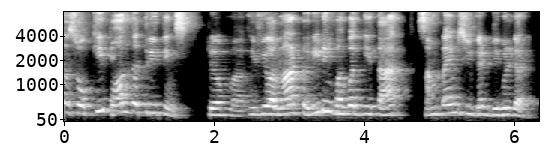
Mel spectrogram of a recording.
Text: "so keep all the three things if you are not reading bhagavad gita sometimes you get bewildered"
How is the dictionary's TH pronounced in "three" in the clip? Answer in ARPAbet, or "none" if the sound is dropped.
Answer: T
